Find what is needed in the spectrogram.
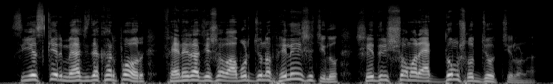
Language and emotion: Bengali, disgusted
